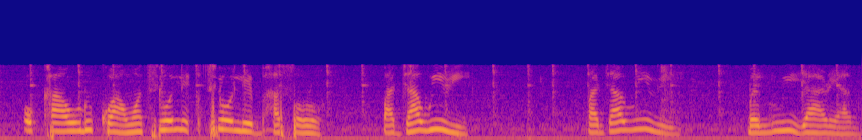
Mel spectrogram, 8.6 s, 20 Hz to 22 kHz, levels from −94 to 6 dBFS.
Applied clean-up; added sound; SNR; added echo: none; Clock; 18 dB; none.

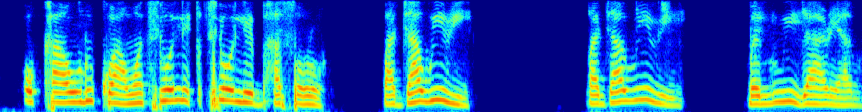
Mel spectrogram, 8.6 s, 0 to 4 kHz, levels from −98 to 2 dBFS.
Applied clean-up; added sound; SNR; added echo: neural mask model Resemble Enhance denoiser.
